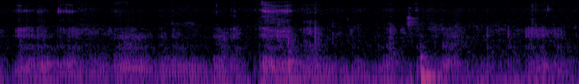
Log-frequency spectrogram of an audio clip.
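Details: Low, steady rumbling purr from a domestic cat while an older black-and-white shorthair male, Tom, gives some tough love to Charlie, a British Shorthair male kitten. The pulsing drone stays soft and continuous, with a brief louder knock near the end.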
